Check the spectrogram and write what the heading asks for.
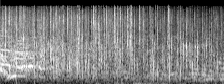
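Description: Crowd applauding after the bout, with a voice shouting in the first second.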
